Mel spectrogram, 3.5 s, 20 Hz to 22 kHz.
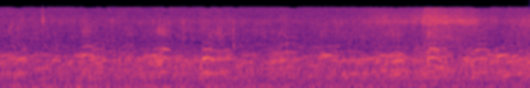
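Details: Canada geese in their fall migration flying in to land on a Manitoba river at sunset, October 2018. Countless honks blend into a continuous clamour over a low rumble.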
